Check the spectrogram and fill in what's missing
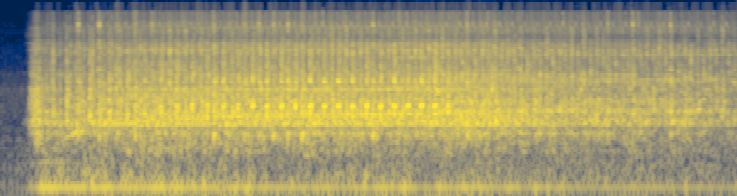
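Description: A Japanese-made Kenmore sewing machine starts abruptly and stitches steadily, a close, even mechanical whir running continuously for about seven seconds.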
